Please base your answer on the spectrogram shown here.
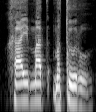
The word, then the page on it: gaimatmaturu: Raga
